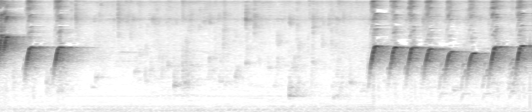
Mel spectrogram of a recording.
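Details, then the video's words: Asian fairy-bluebird song used to train caged birds. Three upswept whistles open, followed by a quiet gap with faint notes. A fast series of about eight rising, held whistles then ends the clip. "BURUNG CUCAK BIRU GACOR"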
